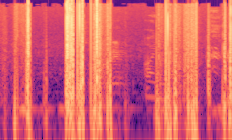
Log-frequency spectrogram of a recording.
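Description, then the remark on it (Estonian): A microphone gets bumped and knocked against a person, producing a quick series of loud, muffled thumps and rustling bangs in irregular bursts, separated by brief quieter gaps. “mis sa peksad seda, teda selle mikriga või?”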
